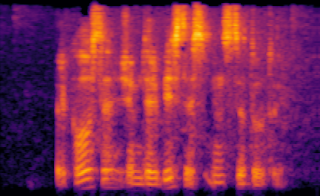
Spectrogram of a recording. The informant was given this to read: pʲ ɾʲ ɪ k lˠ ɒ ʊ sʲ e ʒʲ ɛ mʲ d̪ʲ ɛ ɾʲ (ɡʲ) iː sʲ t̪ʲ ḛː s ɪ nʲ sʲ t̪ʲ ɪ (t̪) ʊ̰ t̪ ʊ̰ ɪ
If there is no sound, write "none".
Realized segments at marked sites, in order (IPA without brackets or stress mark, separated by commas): bʲ, t̪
